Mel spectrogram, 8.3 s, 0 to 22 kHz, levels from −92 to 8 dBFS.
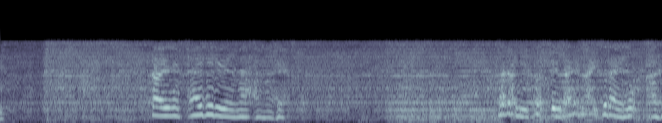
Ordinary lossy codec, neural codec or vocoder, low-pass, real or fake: none; codec, 24 kHz, 1 kbps, SNAC; 5.4 kHz; fake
